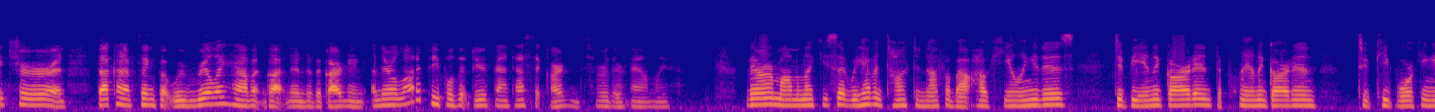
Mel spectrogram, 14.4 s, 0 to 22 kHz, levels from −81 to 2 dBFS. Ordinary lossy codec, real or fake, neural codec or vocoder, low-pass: Opus, 24 kbps; real; none; 7.2 kHz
